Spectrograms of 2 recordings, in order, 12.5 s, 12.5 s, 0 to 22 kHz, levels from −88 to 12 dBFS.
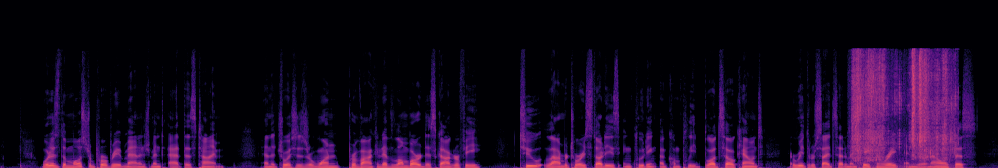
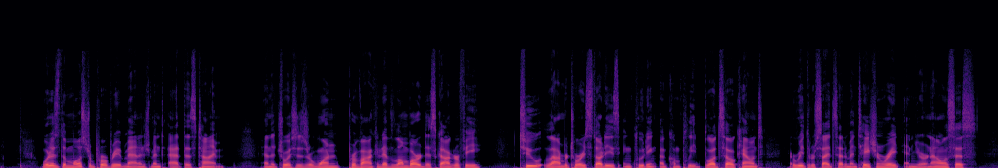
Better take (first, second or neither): second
